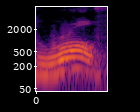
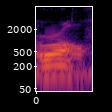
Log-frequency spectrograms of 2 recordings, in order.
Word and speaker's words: Rolf: saw a comment that it's pronounced rolf and not ralph correct sometimes when you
